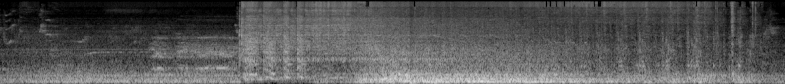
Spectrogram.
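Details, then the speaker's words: Starter relay bypassed and jumped with key on during fuel pump troubleshooting: starter whirs, engine catches and revs briefly, rough and uneven, then sags and dies; owner suspects something stuck and plans to pull the intake, fuel pump suspected. "Umandar siya pero namamatay. Try natin ulit. Ayaw pa rin."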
